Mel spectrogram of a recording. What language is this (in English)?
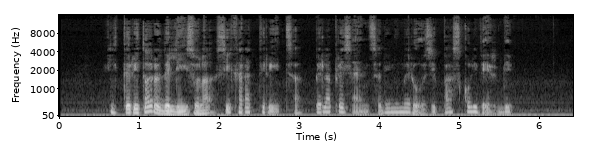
Italian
